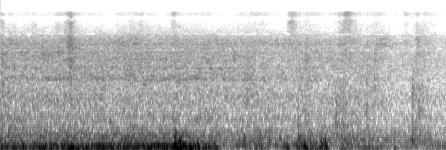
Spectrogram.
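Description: Low rumble of traffic on a nearby main highway. It drops away suddenly about halfway through, and a few faint knocks follow.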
